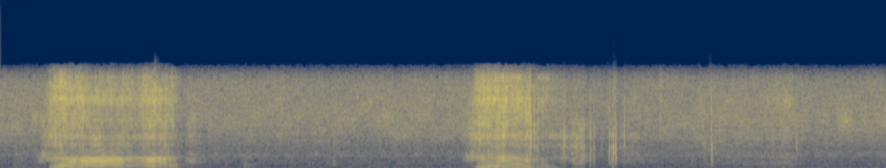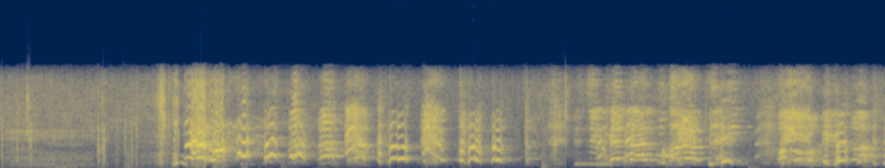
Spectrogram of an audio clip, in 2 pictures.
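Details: Snoring: two deep, buzzing snores on breathing in, about four seconds apart, followed by louder unrelated noise.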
